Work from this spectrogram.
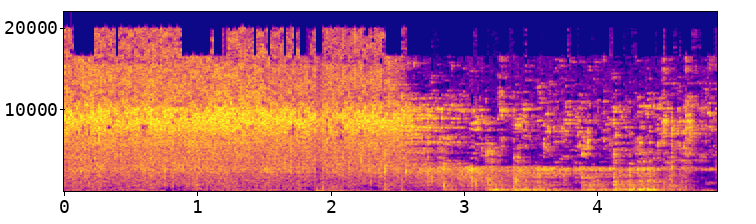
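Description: Tomato pieces and whole cumin seeds hit hot oil in a pan, a loud bright sizzle and hiss that starts strong, then settles into a softer crackling spatter with a few light clinks.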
